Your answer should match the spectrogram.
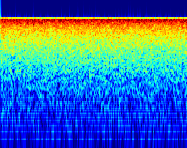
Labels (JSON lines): {"label": "ambient", "recorder": "HydroMoth"}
